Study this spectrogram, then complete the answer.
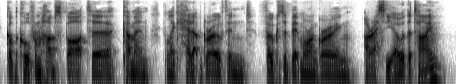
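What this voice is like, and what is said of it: British accent. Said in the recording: “I was based out of the UK. If you haven't already noticed from my accent”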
